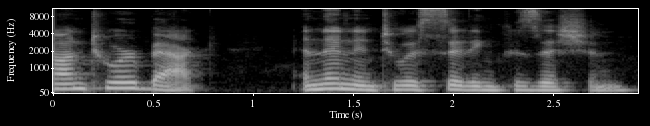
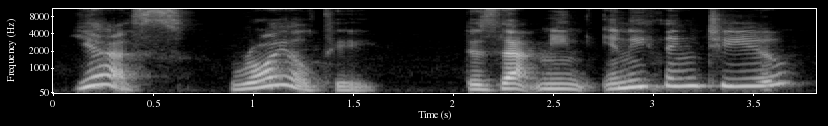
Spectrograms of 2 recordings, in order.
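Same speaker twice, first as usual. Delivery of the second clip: put-on girl voice; 6 semitones higher than usual. A narrator's reading. Annika voiced, higher.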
